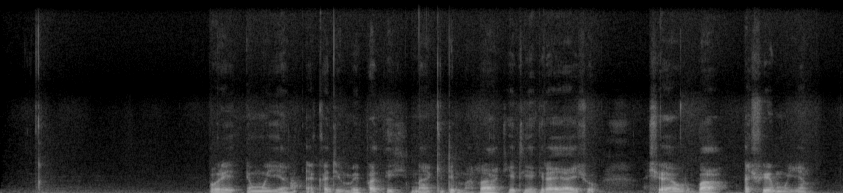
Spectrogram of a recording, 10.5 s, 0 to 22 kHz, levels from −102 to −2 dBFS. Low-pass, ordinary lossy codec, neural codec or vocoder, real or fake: none; none; none; real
